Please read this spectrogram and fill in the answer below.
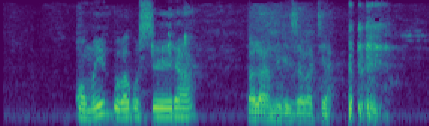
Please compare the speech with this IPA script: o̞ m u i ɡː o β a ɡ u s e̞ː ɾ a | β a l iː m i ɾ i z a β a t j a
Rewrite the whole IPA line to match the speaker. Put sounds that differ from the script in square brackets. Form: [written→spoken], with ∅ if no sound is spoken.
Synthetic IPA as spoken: o̞ m u i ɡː o β a ɡ u s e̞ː ɾ a | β a l [iː→aː] m i ɾ i z a β a t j a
